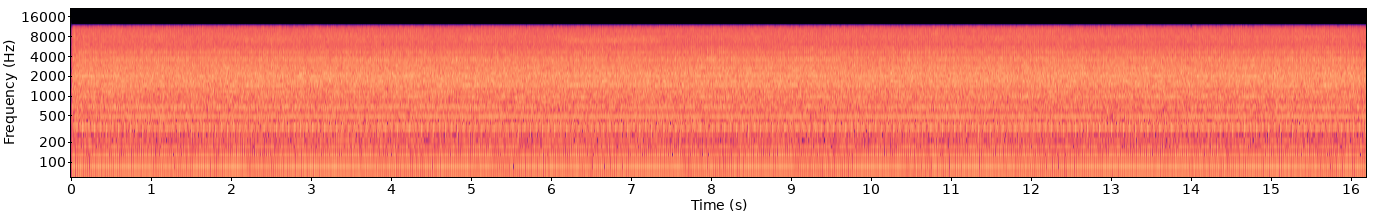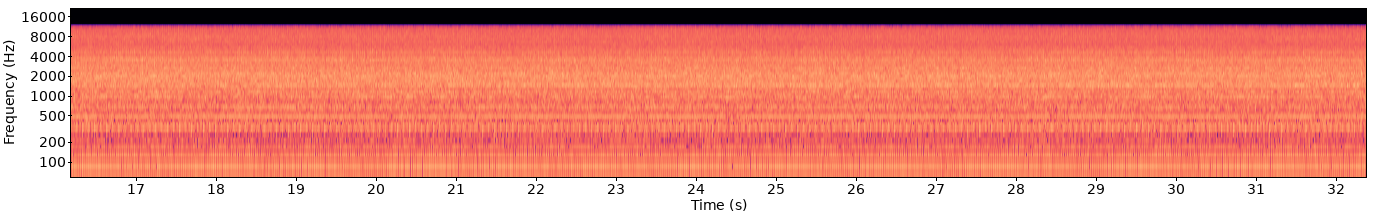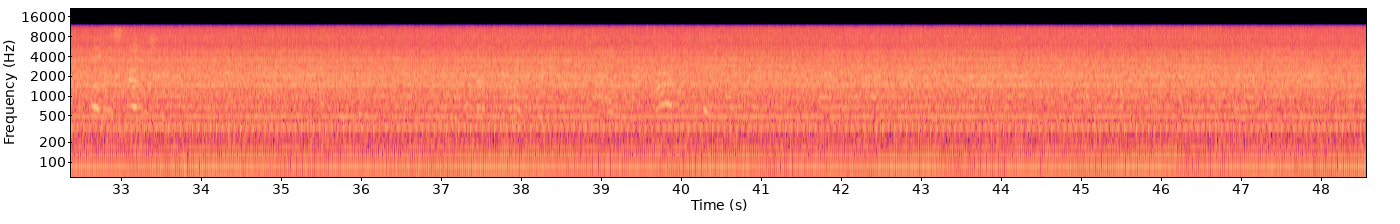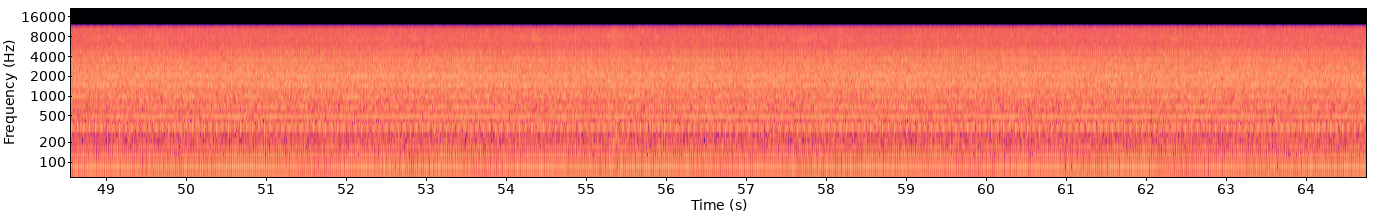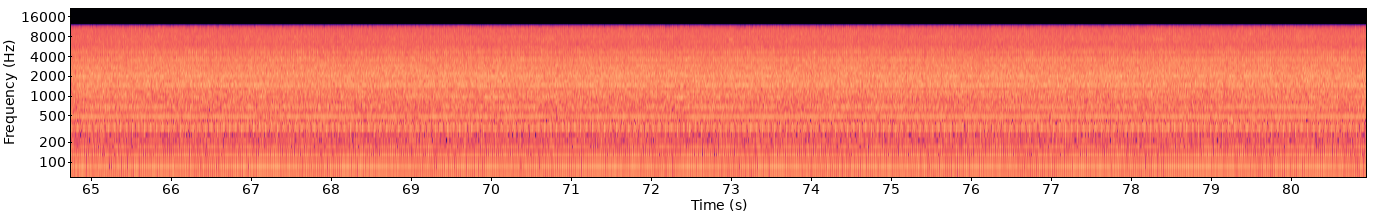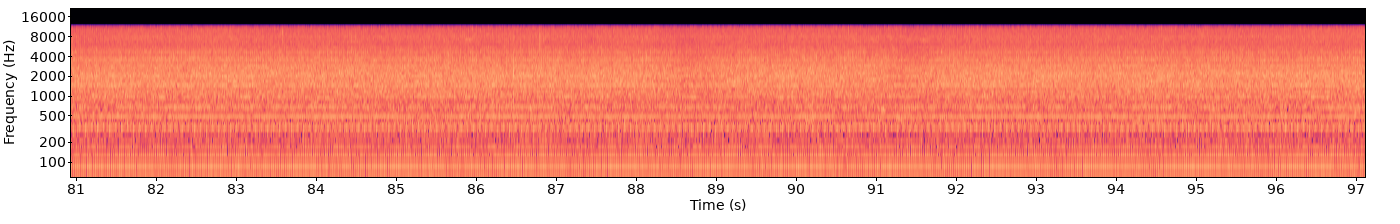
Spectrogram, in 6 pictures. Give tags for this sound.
car-lift
car
city
construction

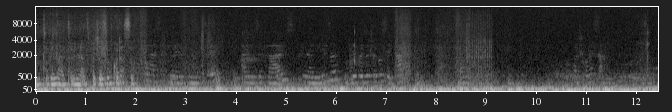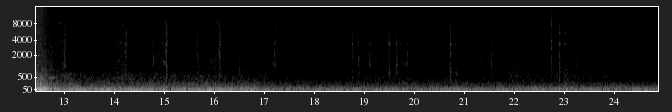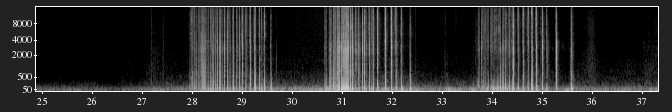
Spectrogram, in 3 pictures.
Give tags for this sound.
baralho
cards
cartas
playing

